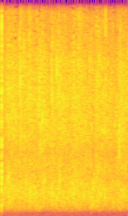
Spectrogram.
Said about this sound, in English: All right, you've clapped a lot. Can we give it up for Jesus? Come on, let's do that well. Come on. Hallelujah.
